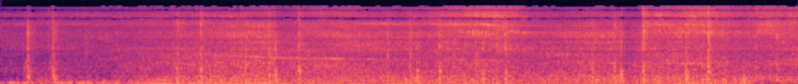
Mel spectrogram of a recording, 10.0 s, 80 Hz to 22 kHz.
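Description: Class 170 Turbostar diesel multiple unit passing over a level crossing close by. Its engine drone and a deep rumble build about two seconds in, with repeated clicks of the wheels over the rail joints.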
